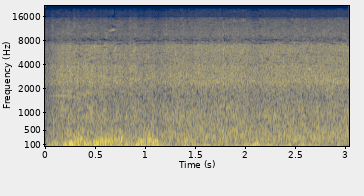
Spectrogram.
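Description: River water flowing in a steady, broad rushing wash, close and fairly loud, a little stronger in the first second, with no talking.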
